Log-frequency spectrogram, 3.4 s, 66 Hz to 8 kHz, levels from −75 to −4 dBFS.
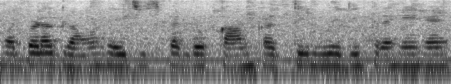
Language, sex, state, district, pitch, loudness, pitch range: Hindi, female, Chhattisgarh, Raipur, 180 Hz, -17 LUFS, 180-185 Hz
